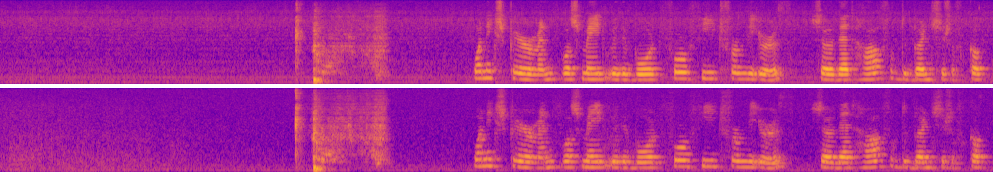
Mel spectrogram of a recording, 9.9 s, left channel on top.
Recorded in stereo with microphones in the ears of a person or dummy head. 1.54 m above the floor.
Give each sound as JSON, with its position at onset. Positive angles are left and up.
{"t": 3.0, "sound": "a splash", "side_deg": -30, "distance_m": 1.5}
{"t": 4.7, "sound": "a woman speaking", "side_deg": 45, "distance_m": 1.2}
